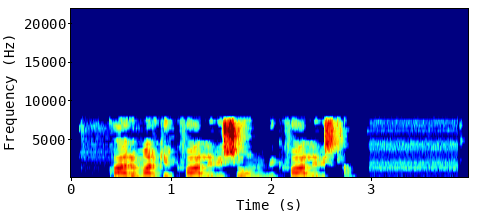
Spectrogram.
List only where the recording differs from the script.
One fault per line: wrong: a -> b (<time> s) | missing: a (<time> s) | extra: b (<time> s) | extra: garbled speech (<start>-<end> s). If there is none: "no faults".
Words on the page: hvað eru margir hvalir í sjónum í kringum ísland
wrong: kringum -> hvalir (2.2 s)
